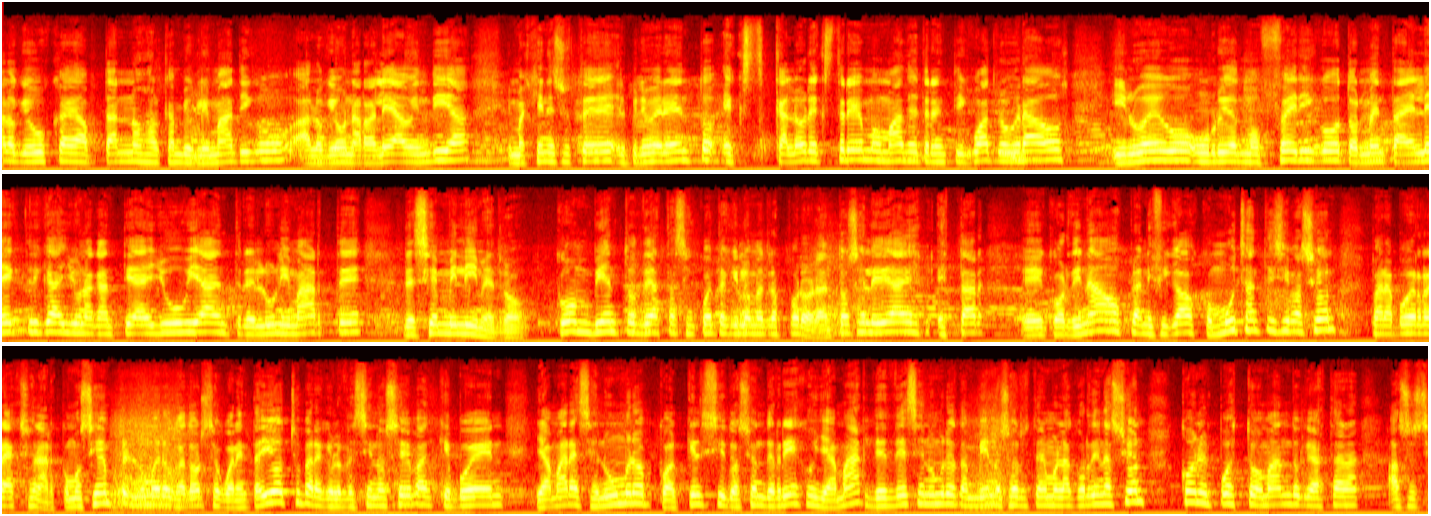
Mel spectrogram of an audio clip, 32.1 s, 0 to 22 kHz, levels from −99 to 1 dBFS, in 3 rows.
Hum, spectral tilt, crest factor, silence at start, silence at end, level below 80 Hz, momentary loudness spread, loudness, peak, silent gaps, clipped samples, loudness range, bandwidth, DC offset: none; -4 dB/octave; 16 dB; 0 s; 0 s; -60 dBFS; 5 LU; -16 LUFS; 0 dBFS; none; under 0.1%; 1 LU; 16 kHz; 0.7%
